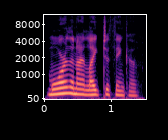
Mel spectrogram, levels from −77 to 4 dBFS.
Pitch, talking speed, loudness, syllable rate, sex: 195 Hz, 270 wpm, -15 LUFS, 5.2 syllables/s, female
